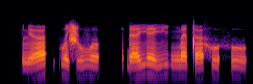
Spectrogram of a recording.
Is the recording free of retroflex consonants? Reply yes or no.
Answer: yes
